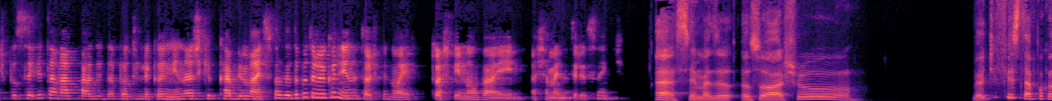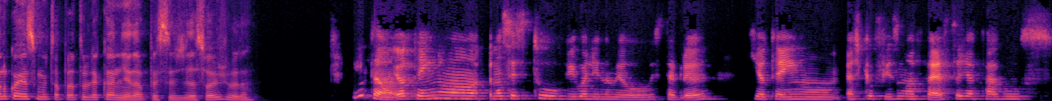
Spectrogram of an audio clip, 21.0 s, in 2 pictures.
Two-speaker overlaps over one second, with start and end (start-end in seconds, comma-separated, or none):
none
